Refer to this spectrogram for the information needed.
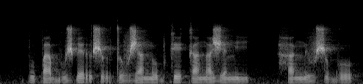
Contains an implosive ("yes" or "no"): yes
